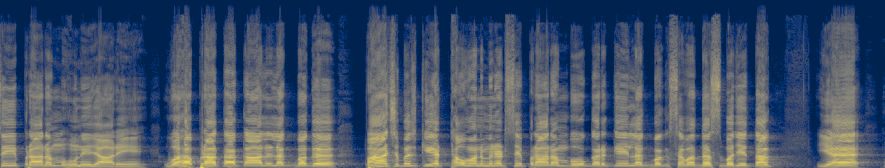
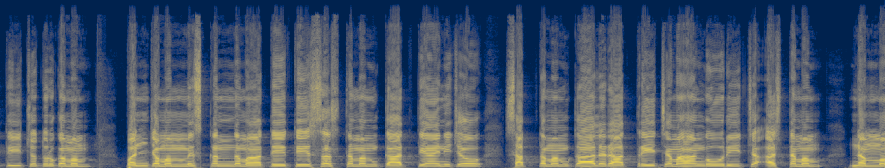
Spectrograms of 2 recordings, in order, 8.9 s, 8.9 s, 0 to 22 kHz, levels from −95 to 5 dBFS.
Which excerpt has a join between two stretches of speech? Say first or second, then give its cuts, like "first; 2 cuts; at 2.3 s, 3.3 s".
first; 1 cut; at 1.6 s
